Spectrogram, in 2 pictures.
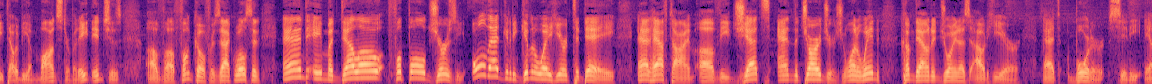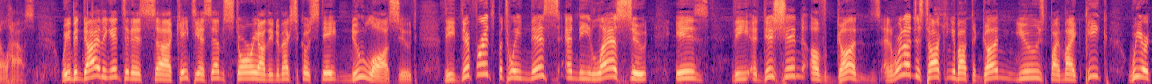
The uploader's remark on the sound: Live at Border City Alehouse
